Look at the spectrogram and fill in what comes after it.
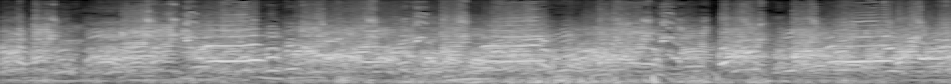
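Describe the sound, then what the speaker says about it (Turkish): A flock of geese honks loudly and continuously, many overlapping calls close by, with a faint voice briefly speaking underneath. "Ördekler, kazlar."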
